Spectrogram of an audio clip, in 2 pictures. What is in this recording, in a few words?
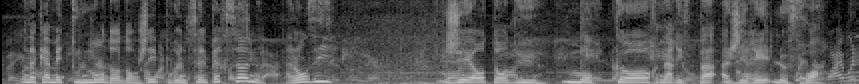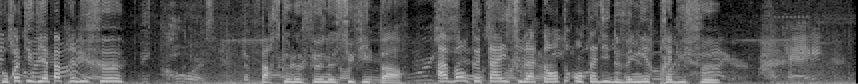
Caveman, voice over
